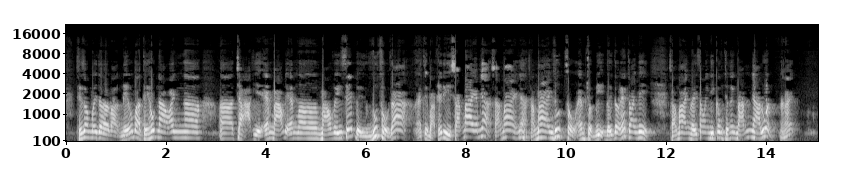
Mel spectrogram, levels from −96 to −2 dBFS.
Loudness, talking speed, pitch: -17 LUFS, 265 wpm, 210 Hz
